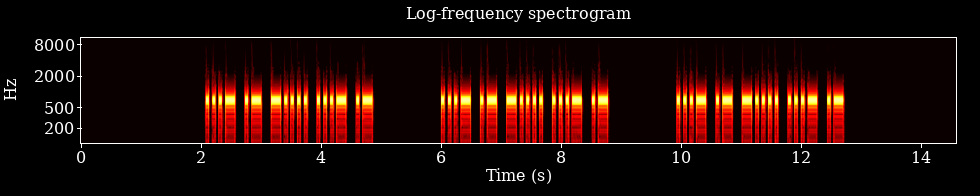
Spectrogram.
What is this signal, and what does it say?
Morse code, heard as a keyed tone, about 22 wpm, 700 Hz. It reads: VA6VA VA6VA VA6VA
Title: DXCC-100 Call Signs - 5 Characters - Repeated 3x - 22wpm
